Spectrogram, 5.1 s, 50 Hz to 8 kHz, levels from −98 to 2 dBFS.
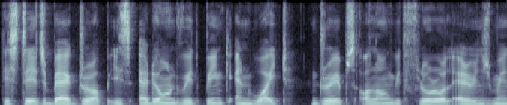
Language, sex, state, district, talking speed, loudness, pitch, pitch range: English, male, Sikkim, Gangtok, 155 wpm, -20 LUFS, 115 Hz, 105-125 Hz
